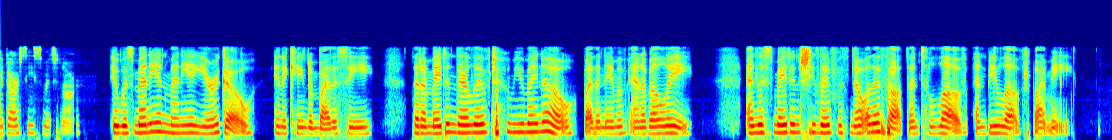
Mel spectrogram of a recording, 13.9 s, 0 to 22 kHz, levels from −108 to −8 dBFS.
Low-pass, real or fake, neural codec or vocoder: 5.4 kHz; real; none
